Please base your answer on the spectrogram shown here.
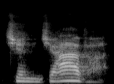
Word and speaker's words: gingiva: ever saw in dental school was this word g-i-n-g-i-v-a it was a funny-looking word i pronounced it gingiva the fella sitting next to me in my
